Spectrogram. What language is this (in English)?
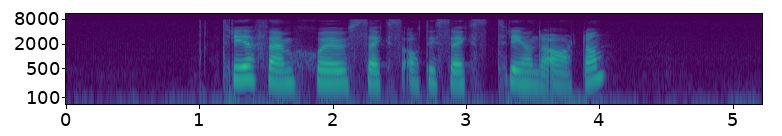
Swedish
